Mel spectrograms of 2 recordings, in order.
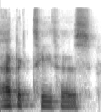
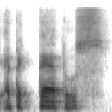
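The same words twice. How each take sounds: First: The name is pronounced the English way. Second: The name is pronounced the Latin way. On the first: "let's say it in English, uh, in English accent" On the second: "in Latin you say Epictetus"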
